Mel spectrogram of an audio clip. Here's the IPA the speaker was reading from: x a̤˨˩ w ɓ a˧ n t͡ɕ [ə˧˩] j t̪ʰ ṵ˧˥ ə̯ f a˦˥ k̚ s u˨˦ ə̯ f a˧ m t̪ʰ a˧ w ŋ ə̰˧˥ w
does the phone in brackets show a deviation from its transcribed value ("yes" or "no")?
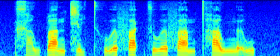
yes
